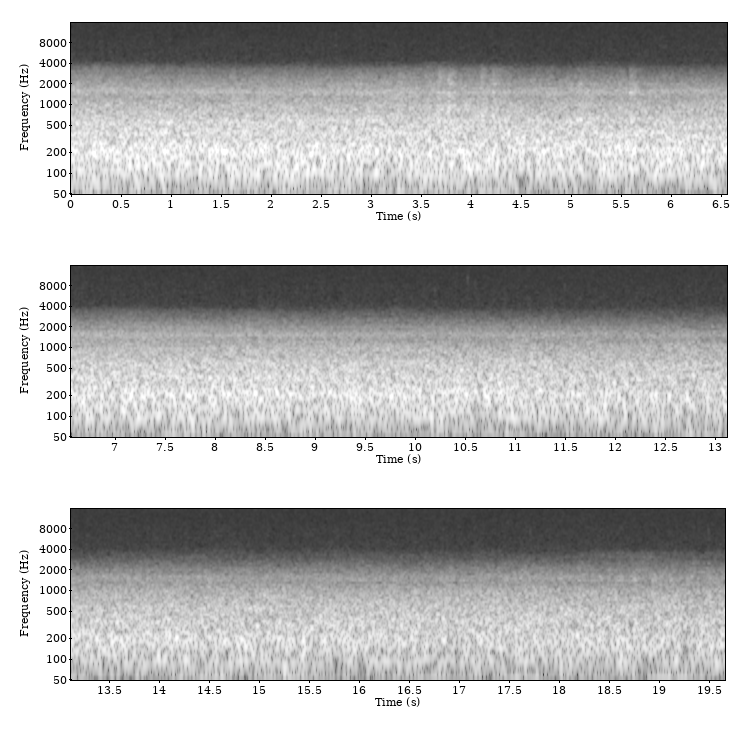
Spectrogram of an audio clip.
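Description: Freight train rolling along the track: a steady rumble of wheels on rails that slowly eases off.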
